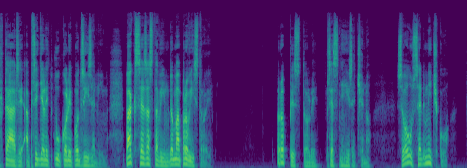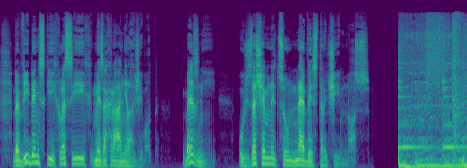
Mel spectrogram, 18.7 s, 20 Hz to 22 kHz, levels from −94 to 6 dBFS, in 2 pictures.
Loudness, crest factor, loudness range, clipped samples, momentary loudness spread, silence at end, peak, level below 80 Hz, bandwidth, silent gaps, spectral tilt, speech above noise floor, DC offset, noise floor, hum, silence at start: -22 LUFS; 22 dB; 7 LU; under 0.1%; 15 LU; 0 s; 0 dBFS; -38 dBFS; 16.5 kHz; 16.83-17.30 s; -4.5 dB/octave; 55 dB; under 0.1%; -77 dBFS; none; 0 s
